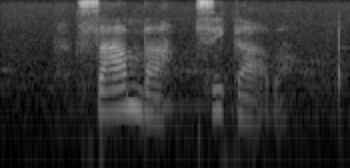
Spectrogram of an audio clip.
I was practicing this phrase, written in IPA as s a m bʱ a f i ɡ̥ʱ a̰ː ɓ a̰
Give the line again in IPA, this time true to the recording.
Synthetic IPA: s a m bʱ a s i ɡ̥ʱ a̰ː ɓ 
